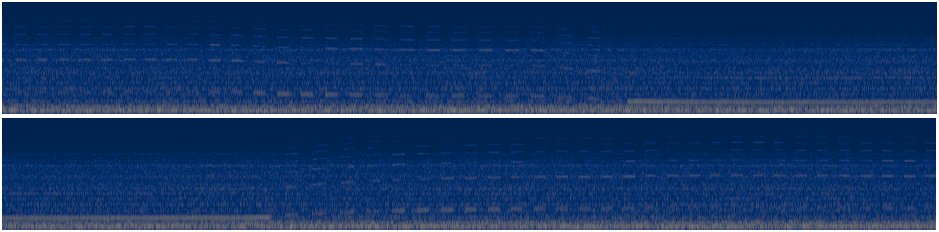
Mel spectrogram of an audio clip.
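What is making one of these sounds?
Wind rushes steadily past a glider's canopy in flight.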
